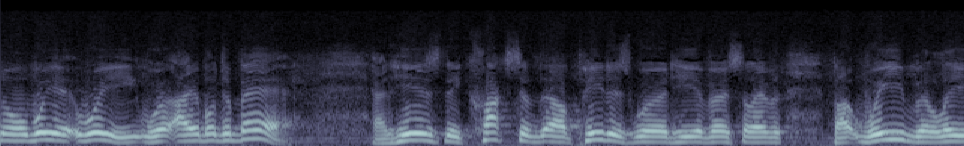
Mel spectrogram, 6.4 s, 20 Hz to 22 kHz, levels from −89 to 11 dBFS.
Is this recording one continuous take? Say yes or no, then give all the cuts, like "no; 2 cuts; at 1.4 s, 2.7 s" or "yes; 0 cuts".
yes; 0 cuts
